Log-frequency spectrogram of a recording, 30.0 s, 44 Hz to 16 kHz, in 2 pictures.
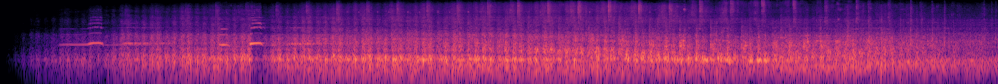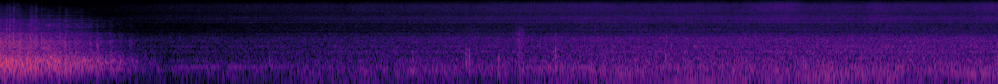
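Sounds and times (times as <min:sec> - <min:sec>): steam locomotive exhaust beats: 0:00.4 - 0:29.9
steam locomotive whistle: 0:00.9 - 0:02.6, 0:03.2 - 0:04.9.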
